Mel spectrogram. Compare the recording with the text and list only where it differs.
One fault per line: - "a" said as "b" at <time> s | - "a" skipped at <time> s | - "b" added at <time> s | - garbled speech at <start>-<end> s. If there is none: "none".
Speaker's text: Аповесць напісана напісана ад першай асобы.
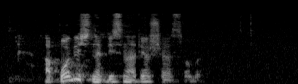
- "напісана" skipped at 1.3 s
